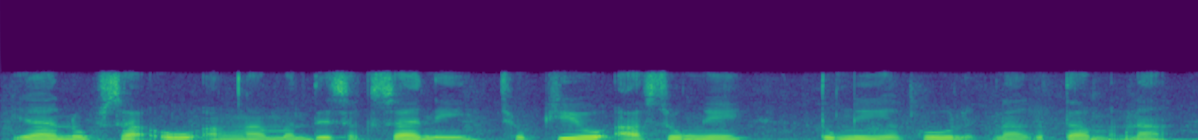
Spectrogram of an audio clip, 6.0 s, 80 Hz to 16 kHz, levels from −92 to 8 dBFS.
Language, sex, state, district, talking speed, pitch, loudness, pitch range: Garo, female, Meghalaya, West Garo Hills, 110 wpm, 165 Hz, -18 LUFS, 155-175 Hz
